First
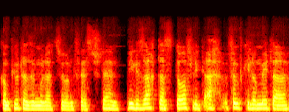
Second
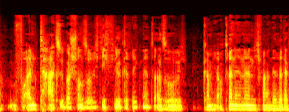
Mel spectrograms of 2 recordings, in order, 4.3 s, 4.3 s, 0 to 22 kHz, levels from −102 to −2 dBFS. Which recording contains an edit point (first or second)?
first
